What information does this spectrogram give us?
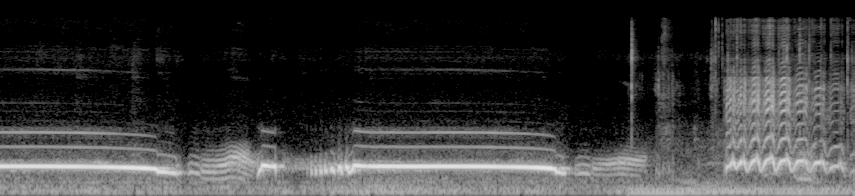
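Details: Pelung-type Barbary dove with a drawn-out, melodious, rhythmic voice calling a male: two long level coos with short bending notes between, then a quick, wavering, warbled phrase near the end.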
